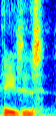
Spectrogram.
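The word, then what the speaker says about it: Jesús: And my mother told me that's quite a common name in Spain. It's pronounced Jesus.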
